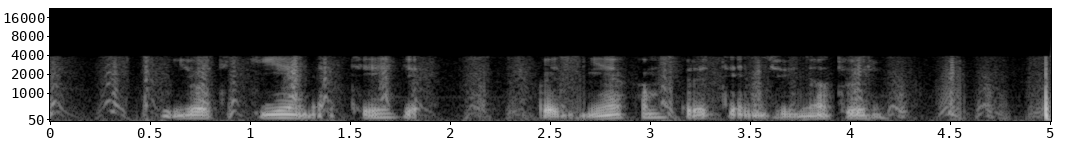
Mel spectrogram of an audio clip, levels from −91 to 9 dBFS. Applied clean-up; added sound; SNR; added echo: none; Sawing; 14 dB; none.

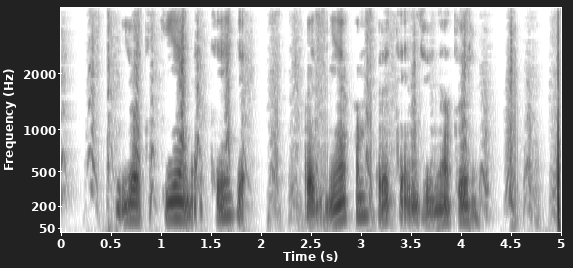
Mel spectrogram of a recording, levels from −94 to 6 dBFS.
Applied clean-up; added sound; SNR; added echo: classical method log-MMSE.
